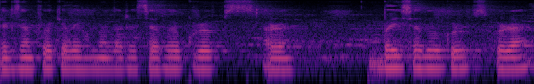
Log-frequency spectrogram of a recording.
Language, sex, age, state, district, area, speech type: Bodo, male, 30-45, Assam, Chirang, rural, spontaneous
